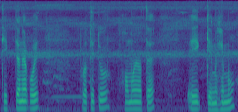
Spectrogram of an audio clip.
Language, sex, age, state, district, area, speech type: Assamese, male, 45-60, Assam, Darrang, rural, spontaneous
